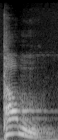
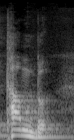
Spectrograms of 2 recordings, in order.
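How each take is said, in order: First: No b sound is heard after the m. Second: A b sound is heard after the m. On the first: The speaker calls it right. "this sound will not be pronounced" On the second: The speaker calls it wrong. "We normally pronounce it as thumb"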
